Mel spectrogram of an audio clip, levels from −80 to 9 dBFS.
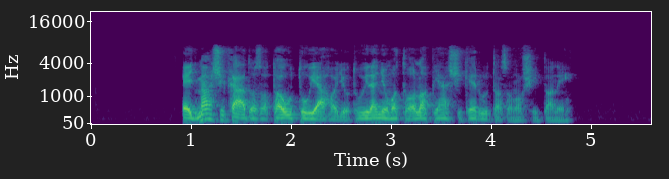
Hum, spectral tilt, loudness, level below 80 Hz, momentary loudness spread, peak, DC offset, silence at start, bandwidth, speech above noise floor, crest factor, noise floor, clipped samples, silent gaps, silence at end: none; -5.5 dB/octave; -20 LUFS; -58 dBFS; 13 LU; -2 dBFS; under 0.1%; 0.9 s; 7.8 kHz; 58 dB; 20 dB; -78 dBFS; under 0.1%; none; 0.85 s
